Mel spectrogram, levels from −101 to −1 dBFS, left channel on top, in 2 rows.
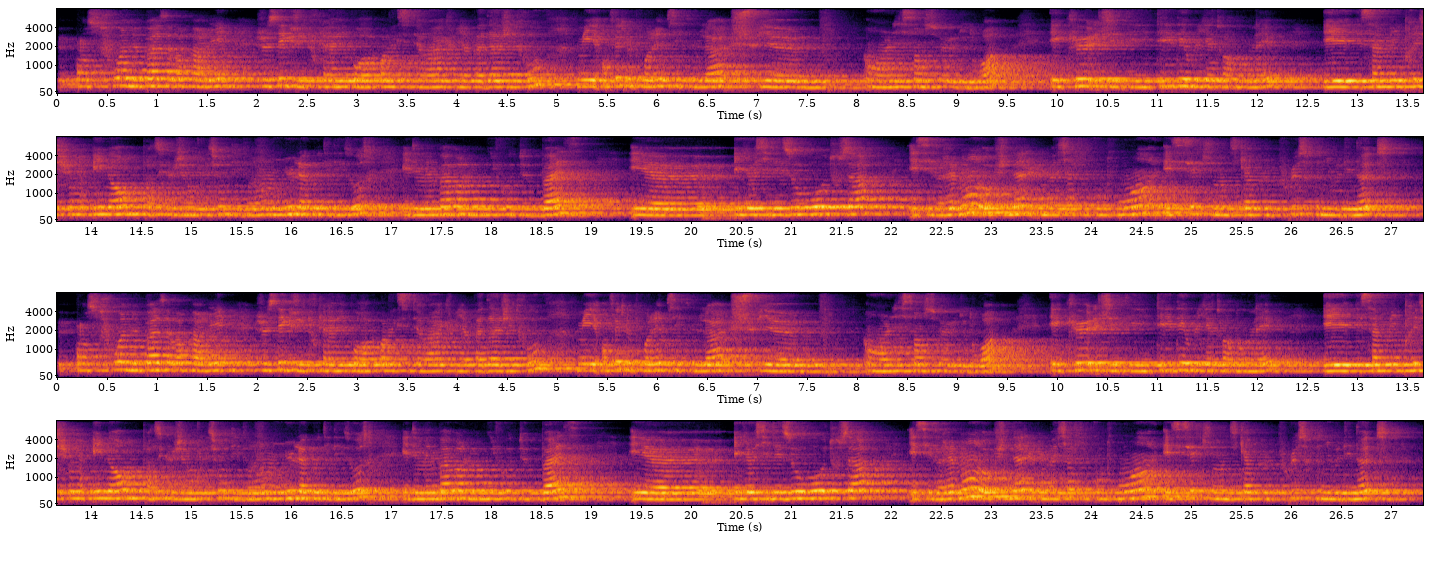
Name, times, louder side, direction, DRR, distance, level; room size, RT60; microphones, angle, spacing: voice 1, 0.2-1.7 2.0-9.4 9.9-12.2 12.7-16.8 17.1-18.9 19.4-21.8 22.2-27.0, equal, 20° right, -3 dB, 2.0 m, -18 dB
26.0 x 8.8 x 3.2 m, 2.7 s
head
